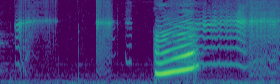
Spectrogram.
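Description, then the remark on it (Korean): Air squeezes out of puffed cheeks: a few soft hissy puffs, then a loud squeaky sputter rising in pitch for about half a second before fading into breathy hiss. “볼빵 이게 음. 바람이 음. 셀, 셀 수밖에 없어요.”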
